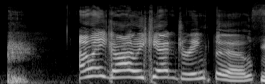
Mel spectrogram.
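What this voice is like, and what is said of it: Imitates a middle-aged woman's voice. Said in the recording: “That's my best impression. ... Oh, a 50-year-old coug.”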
